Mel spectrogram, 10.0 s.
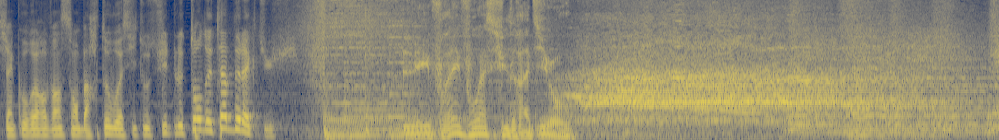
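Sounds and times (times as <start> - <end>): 
speech: 0.0 - 3.4, 4.0 - 6.3
crowd cheering with joy after football win: 5.6 - 9.9
shouts and whoops: 5.7 - 9.0.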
